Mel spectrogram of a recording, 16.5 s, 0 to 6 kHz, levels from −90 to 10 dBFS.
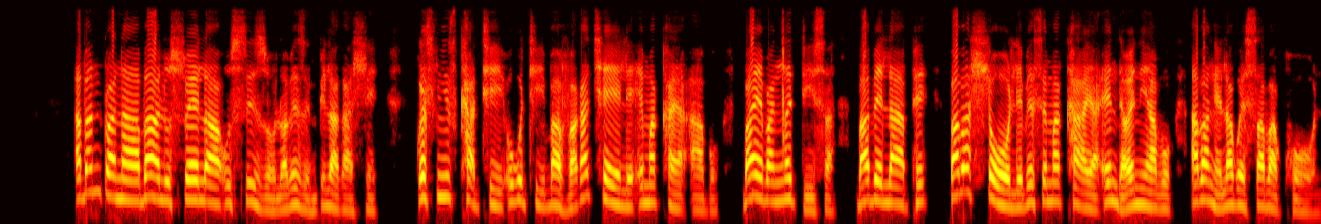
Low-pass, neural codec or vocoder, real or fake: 5.4 kHz; none; real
